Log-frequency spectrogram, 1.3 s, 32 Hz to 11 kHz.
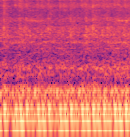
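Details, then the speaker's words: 2010 Harley-Davidson Ultra Limited, about 10 years old with 108,000 miles, after primary shaft bearing replacement: loping V-twin idle with light rattling chatter over each firing beat, confirmed as the worn, probably original rubber front motor mount. "so i can still hear a little bit of that chatter but that has been confirmed also that is the motor mount so they're just rubber with you know they wear"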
